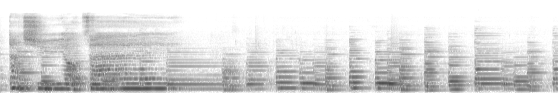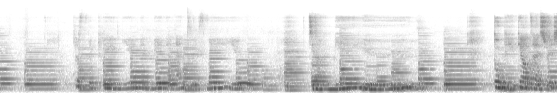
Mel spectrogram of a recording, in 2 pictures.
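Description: Live song: a stage keyboard played with a piano sound, chords and melody notes, with a voice singing over it at times.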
